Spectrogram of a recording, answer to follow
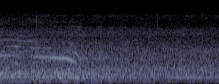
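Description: Stadium crowd murmur, with a brief high-pitched call that rises and falls in the first second, a spectator's shout or whoop.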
